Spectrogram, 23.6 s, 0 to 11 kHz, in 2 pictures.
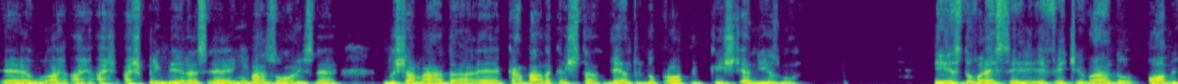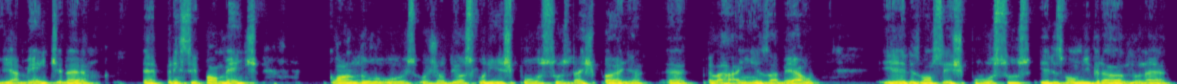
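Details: Adult man with spasmodic dysphonia treated with botulinum-type toxin injections; the effect is wearing off, so his voice is worse than last time. Signs return 3–4 months after each injection, with the next due early July.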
